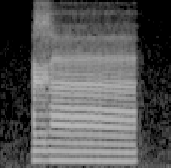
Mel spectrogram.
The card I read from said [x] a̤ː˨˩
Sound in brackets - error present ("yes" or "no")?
yes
